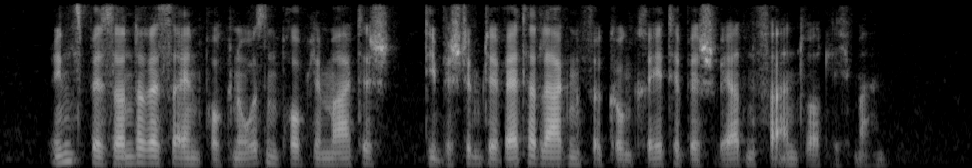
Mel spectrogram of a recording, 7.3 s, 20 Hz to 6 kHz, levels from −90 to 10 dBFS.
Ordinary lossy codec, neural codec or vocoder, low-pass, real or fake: AAC, 48 kbps; none; 5.4 kHz; real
